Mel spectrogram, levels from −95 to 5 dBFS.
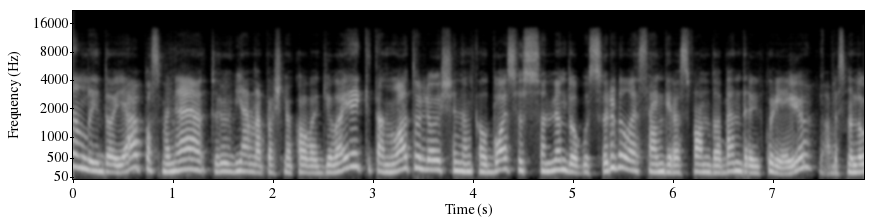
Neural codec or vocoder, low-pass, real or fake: codec, 44.1 kHz, 2.6 kbps, SNAC; 14.4 kHz; fake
